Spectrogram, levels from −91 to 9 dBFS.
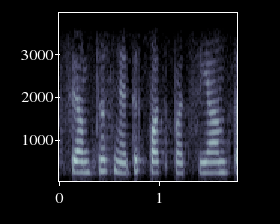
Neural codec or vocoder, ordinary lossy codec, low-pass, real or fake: codec, 16 kHz, 2 kbps, FunCodec, trained on Chinese and English, 25 frames a second; AAC, 32 kbps; 3.6 kHz; fake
